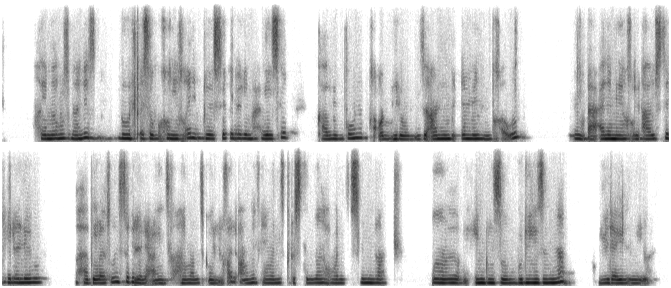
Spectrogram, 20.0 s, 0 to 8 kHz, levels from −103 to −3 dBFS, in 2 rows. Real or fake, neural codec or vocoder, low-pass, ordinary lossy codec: fake; codec, 16 kHz, 1 kbps, FreqCodec, larger model; 7.2 kHz; Opus, 16 kbps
